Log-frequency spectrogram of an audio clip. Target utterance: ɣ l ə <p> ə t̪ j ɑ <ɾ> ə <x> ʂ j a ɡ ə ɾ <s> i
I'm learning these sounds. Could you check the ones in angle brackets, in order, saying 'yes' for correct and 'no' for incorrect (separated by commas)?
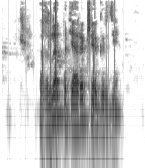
yes, yes, no, no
